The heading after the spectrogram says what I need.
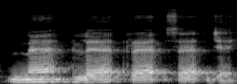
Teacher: जैसे आप बोलकर देखिए न, न को बोलेंगे ना आप, वो जो ऊपर के दांत है हमारे, उस दांत के ऊपर के हिस्से पर हमारी जीभ की नोक लगेगी, और जब वहां पर हमारी जीभ की नोक लगेगी तो अंदर से जो हमारे वायु आएगी, वो जीभ हमारी उस वायु को यहाँ पर रोकने का प्रयास करेगी, और उस रोकने के प्रयास में ही इन व्यंजनों का यहाँ पर उच्चारण होता है। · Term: वर्तस्य व्यंजन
